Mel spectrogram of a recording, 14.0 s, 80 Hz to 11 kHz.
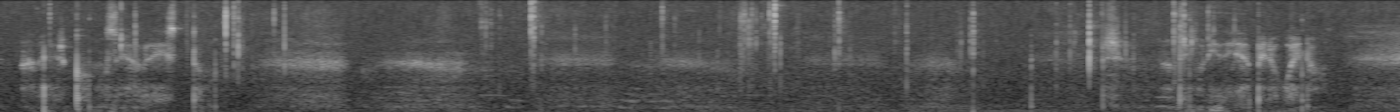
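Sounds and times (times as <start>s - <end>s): container clicks and rustling: 6.5s - 9.8s.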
